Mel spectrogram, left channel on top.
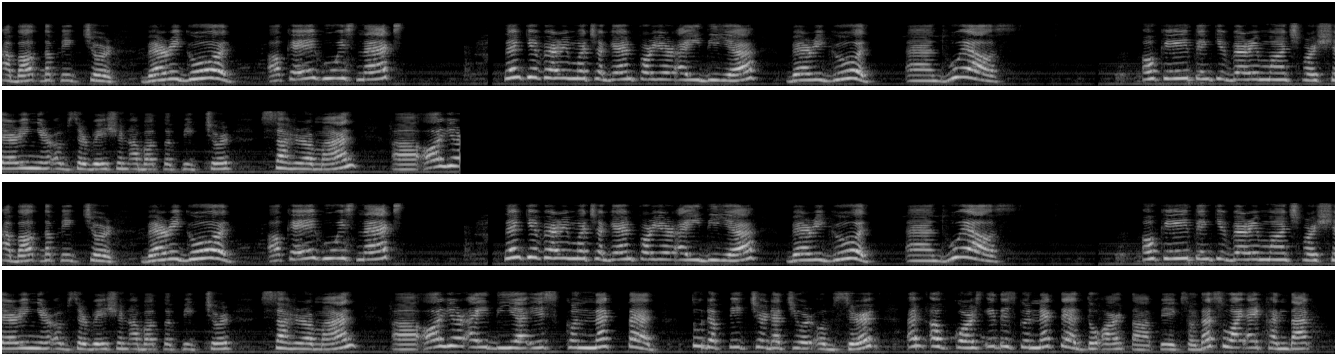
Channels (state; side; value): drops out; left; at 17.9 s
